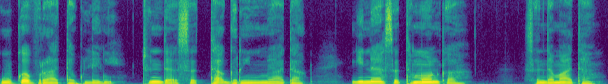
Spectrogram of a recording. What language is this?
Lamang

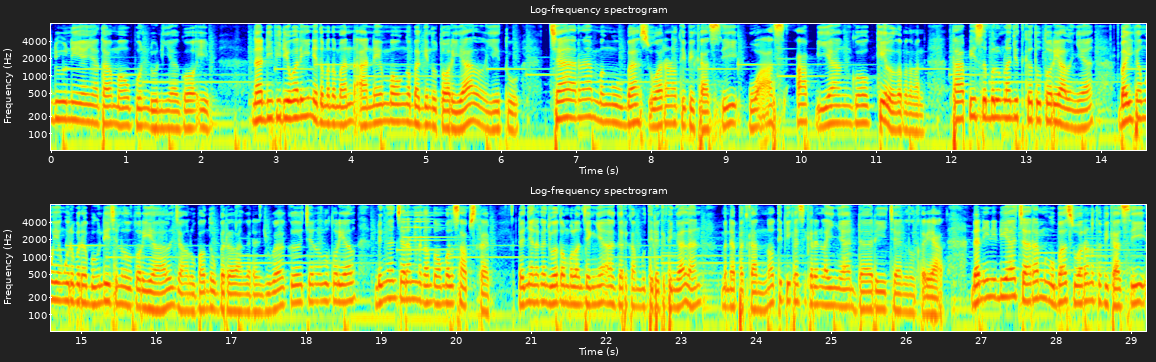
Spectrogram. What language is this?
Indonesian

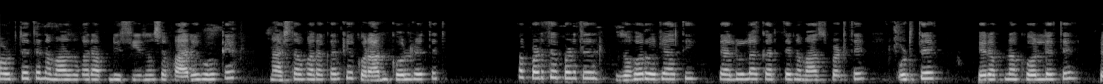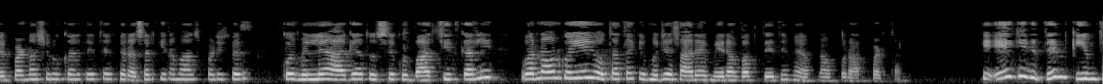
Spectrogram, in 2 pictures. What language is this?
Urdu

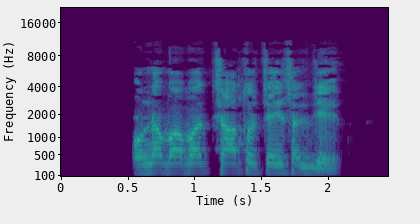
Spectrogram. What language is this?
Sindhi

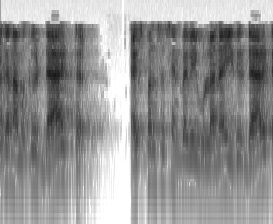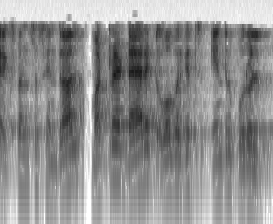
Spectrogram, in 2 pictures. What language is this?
Tamil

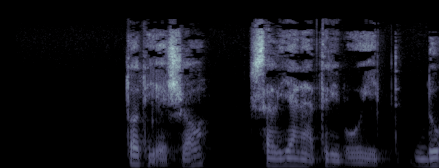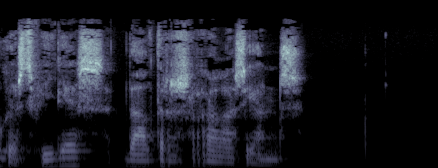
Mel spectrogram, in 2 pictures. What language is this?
Catalan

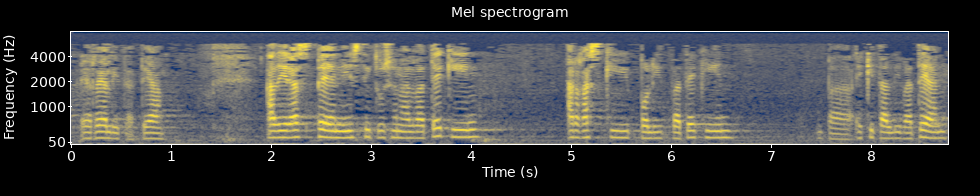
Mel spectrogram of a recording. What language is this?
Basque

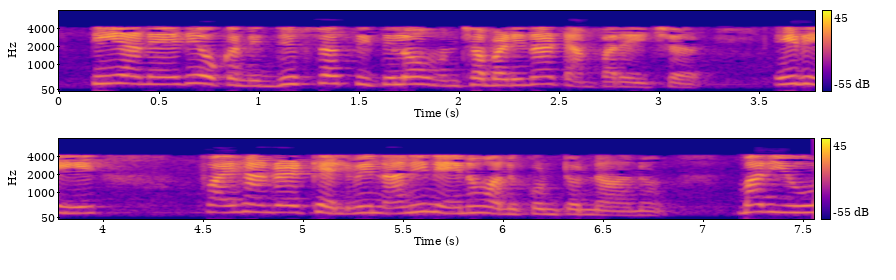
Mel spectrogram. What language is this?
Telugu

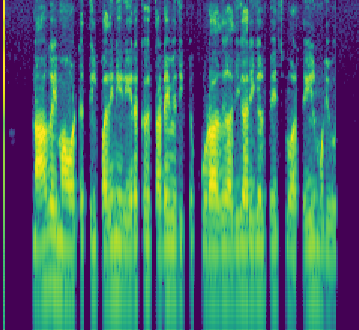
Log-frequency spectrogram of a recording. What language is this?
Tamil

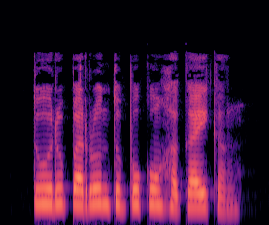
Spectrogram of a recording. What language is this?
Yanahuanca Pasco Quechua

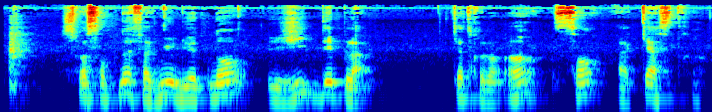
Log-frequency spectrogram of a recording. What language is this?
French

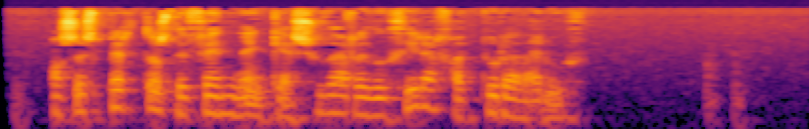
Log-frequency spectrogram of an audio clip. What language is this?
Galician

